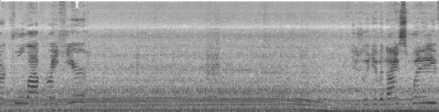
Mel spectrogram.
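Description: A car rolls through a slow cool-down lap on a race track, its engine a steady, close droning hum whose pitch drops partway through as it eases off.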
